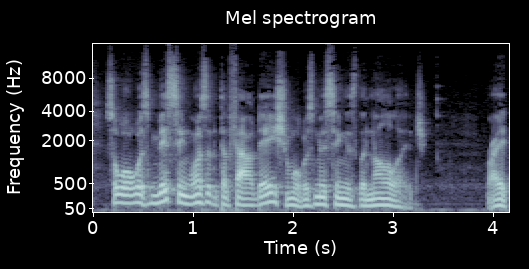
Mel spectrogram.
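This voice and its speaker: Here is an unremarkable speaking voice at a moderate pace. The recording is very clean, with a silent background. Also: man. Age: 60s. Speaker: financial advisor and mentor. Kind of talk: casual chat.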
